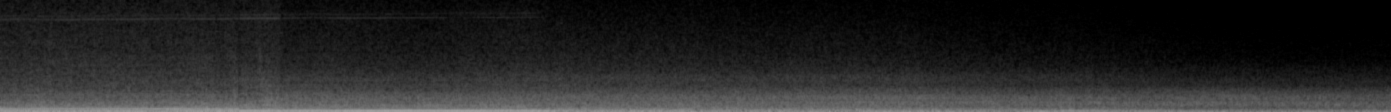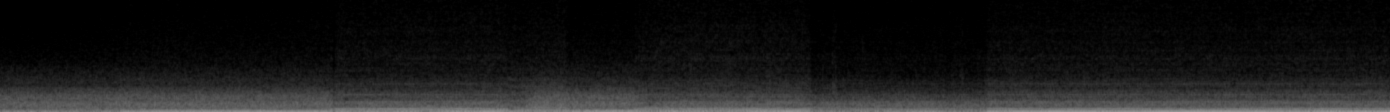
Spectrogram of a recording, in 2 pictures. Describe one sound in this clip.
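Tyres and wind rush loudly past a speeding car.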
